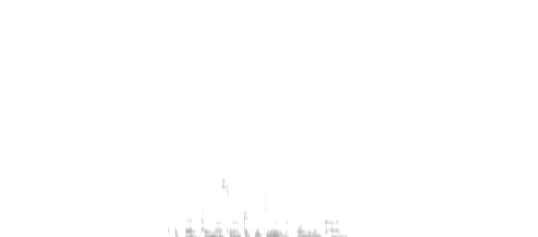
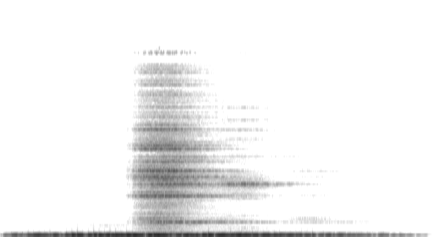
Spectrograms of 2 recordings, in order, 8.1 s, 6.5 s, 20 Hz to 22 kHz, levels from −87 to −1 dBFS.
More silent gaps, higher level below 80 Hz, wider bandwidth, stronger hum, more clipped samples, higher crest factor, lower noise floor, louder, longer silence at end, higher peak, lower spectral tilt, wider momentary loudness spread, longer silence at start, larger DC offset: neither; second, under -90 dBFS vs -82 dBFS; second, 4.8 kHz vs 11.5 kHz; neither; neither; first, 22 dB vs 14 dB; first, under -90 dBFS vs -59 dBFS; second, -68 LUFS vs -26 LUFS; first, 2.85 s vs 0.5 s; second, -52 dBFS vs -12 dBFS; first, -6 dB/octave vs -2 dB/octave; second, 4 LU vs 17 LU; first, 2.5 s vs 0.05 s; neither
